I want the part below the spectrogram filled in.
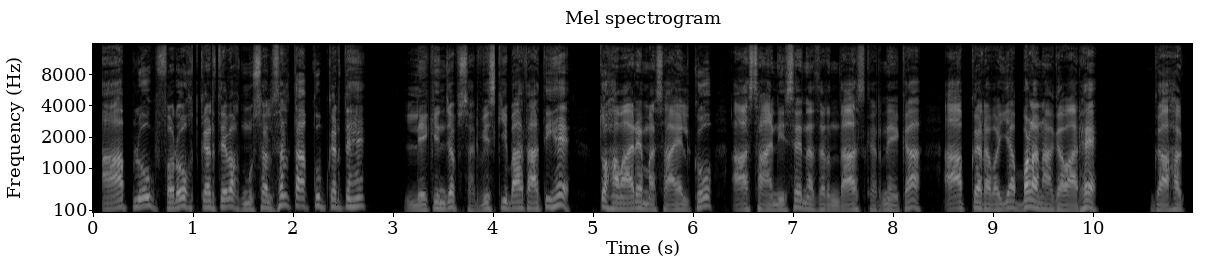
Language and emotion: Urdu, disgusted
